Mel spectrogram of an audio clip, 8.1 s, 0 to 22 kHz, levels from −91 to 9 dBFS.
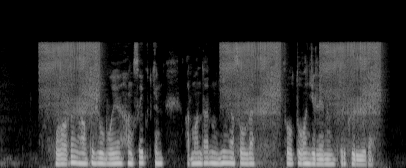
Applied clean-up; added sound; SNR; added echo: none; Squeak; 12 dB; none.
